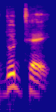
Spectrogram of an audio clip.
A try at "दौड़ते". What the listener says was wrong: Dorte. One word.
